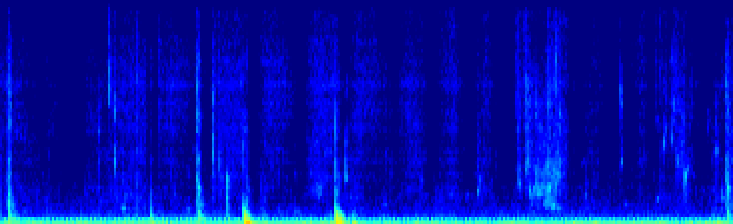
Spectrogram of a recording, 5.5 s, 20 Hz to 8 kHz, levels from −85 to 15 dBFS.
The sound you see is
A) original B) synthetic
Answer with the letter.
B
